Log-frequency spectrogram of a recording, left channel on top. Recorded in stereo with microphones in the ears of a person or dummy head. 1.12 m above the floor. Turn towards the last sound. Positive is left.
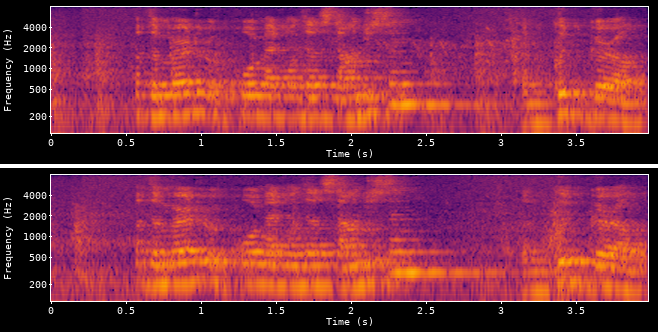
turn(degrees=30)  # may be behind; listen again after turning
